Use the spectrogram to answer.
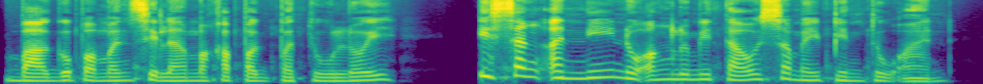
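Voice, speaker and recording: A woman reads a dramatic love story as a scripted narration. Her voice sits a little low for a woman, and the recording is very dry, with no room sound. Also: big pitch swings, moderate pace, no echo.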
